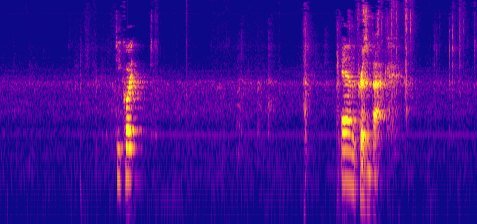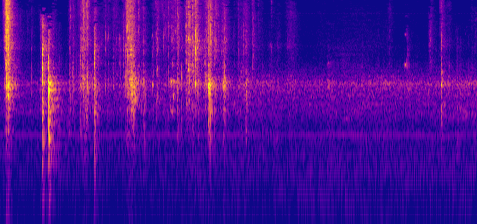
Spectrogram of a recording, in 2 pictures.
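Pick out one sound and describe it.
Hands handle cards and small plastic cases with soft clicks and rustles.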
